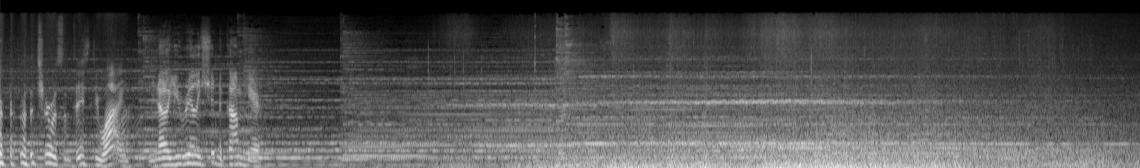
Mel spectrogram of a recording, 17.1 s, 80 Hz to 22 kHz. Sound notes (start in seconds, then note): 0.0 laughs; 5.7 tense music; 9.4 wind roaring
